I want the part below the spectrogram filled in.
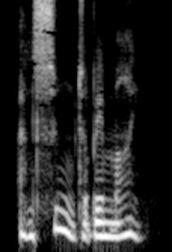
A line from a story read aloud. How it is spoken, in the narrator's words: he murmured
